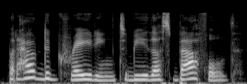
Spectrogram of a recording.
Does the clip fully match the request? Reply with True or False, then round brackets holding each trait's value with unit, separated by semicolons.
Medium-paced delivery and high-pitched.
True (170 wpm; 220 Hz)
